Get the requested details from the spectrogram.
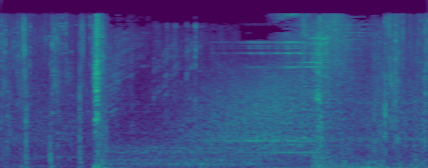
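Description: A portal whooshes and roars as it is entered.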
